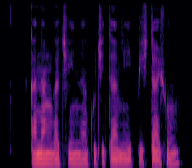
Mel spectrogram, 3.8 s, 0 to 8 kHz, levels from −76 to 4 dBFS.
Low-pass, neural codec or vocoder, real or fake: 7.2 kHz; none; real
